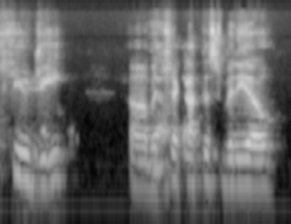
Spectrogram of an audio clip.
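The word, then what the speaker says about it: Huger: Um, when I first moved here, I thought it was Hugger. Uhhuh. Yeah. A lot of people live here all their life and they still think it's Hogar, but it is pronounced huge.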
